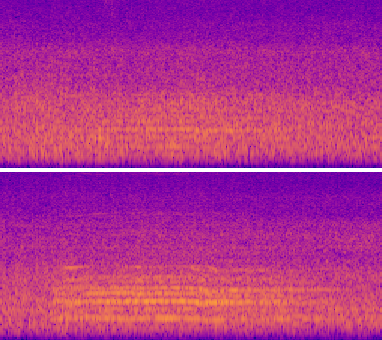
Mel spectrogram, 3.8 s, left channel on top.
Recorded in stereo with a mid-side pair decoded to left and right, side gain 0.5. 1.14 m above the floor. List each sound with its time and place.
0.4 s singing: 70° right, 2.5 m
